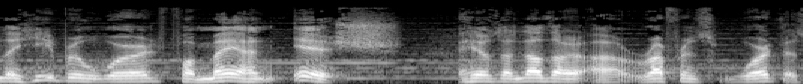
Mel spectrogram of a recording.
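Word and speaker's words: אִישׁ: Hebrew word for man, ish. Here's another reference work that said, interesting, the words for man and woman in Hebrew is identical. Man in Hebrew is pronounced ish and looks like this.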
